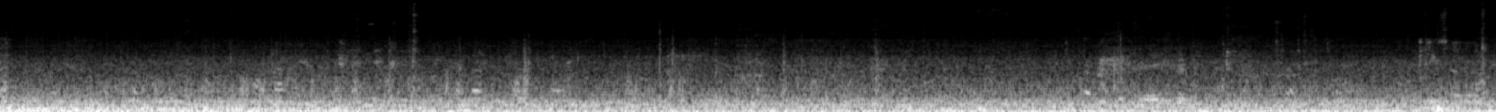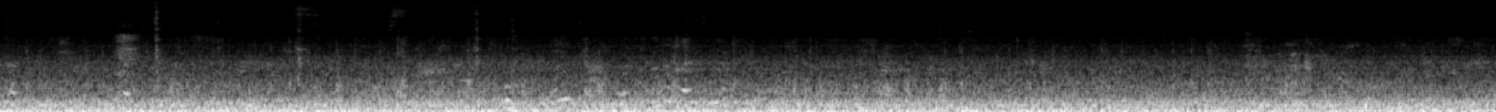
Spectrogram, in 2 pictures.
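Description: An airliner rumbles and rattles as it rolls fast along a runway.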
